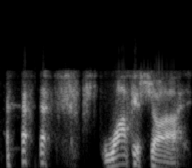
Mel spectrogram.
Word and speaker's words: Waukesha: Waukesha is the correct pronunciation.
